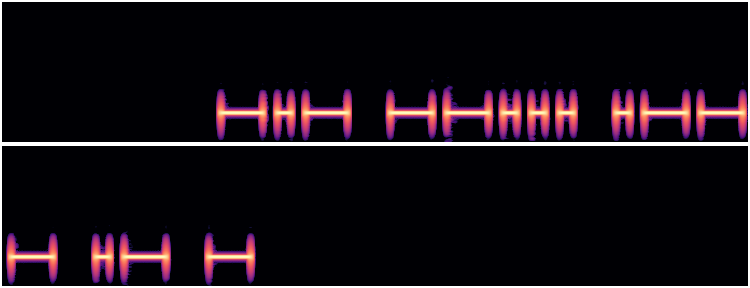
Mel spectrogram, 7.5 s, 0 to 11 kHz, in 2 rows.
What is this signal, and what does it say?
Morse code, heard as a keyed tone, about 17 wpm, 700 Hz. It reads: K7JAT
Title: USA Call Signs - 5 Characters - Repeated 2x - 17wpm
